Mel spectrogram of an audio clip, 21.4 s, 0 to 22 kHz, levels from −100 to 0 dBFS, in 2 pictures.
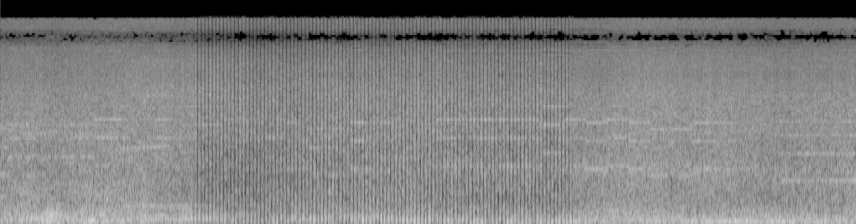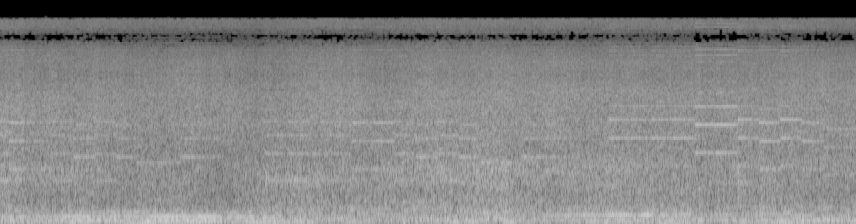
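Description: From 2.42 s to 7.17 s the audio carries overlap-add ripple. The level pumps up and down about twenty times a second, giving a rough flutter. The swing is deep, about 60 dB, so the sound nearly vanishes at each trough. The cause is frame-based processing. The audio was split into windowed frames and rejoined with an overlap whose windows do not add up to a steady gain. Each frame boundary leaves a dip.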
